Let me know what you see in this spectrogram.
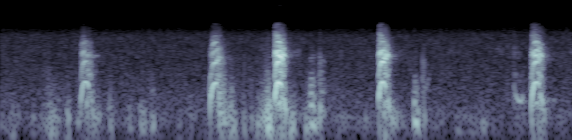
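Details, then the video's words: Pomeranian standing on its owner and barking: four sharp, high yappy barks spaced about a second apart, some doubled, with soft rustling and movement noises between them. "My Pomeranian Gino Barking"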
